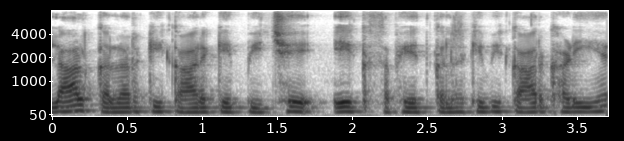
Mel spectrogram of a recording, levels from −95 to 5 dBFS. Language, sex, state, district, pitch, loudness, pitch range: Hindi, male, Punjab, Kapurthala, 125 Hz, -18 LUFS, 125-135 Hz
